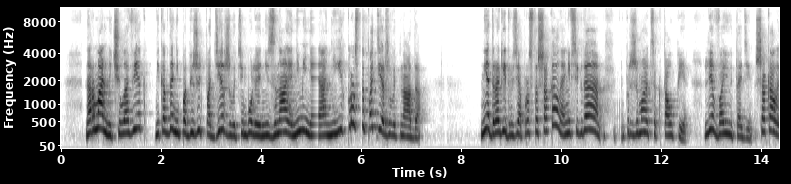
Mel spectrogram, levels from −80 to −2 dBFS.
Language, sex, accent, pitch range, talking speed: Russian, female, native, 220-285 Hz, 130 wpm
